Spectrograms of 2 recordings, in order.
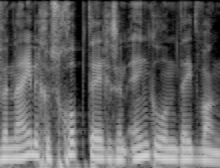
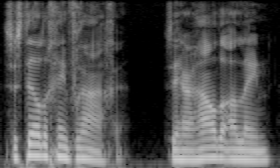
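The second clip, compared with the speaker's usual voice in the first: ordinary delivery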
